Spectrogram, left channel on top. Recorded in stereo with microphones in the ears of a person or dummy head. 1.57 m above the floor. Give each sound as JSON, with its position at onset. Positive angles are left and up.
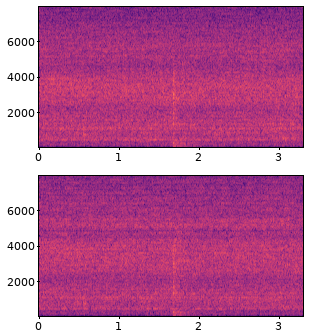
{"t": 0.0, "sound": "running water", "side_deg": 0, "distance_m": 1.5}
{"t": 1.7, "sound": "a door slam", "side_deg": 0, "distance_m": 1.7}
